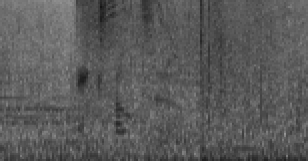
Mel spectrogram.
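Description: Exposo spell explosion in the video game Hogwarts Legacy, a booming blast with a crackling burst, heard under voices and other game effects.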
